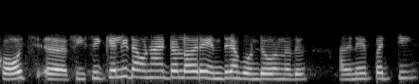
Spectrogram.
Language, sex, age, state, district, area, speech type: Malayalam, female, 18-30, Kerala, Kottayam, rural, conversation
